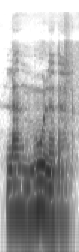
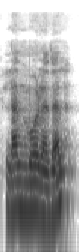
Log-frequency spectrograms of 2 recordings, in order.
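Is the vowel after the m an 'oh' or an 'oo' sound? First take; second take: oo; oh. First: The vowel after the m sounds like 'oo'. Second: The vowel after the m sounds like 'oh'. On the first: The speaker calls it wrong. "et non pas" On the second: The speaker calls it right. "M O O qu'on prononce mo"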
